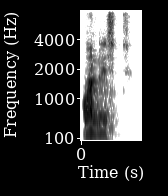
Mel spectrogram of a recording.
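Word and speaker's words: honest: कुछ वर्ड्स जिनके first letter H होता है। एच का जो साउंड होता है साइलेंट होता है। जैसे मान लो ऑनेस्ट है ना एयर आर ऑनर ये वर्ड्स तो यहां एच क्या है?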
